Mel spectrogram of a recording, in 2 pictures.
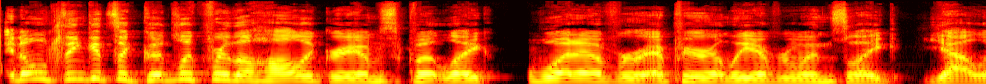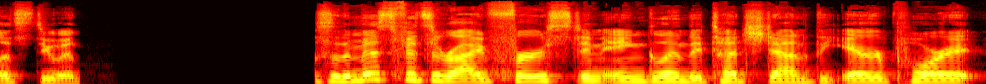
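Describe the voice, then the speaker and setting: A podcast host with a medium-pitched voice, recorded dry and close. The delivery is slangy and wry, like someone animatedly retelling a story to friends. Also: fairly quick, dry recording. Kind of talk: casual recap discussion of a story.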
